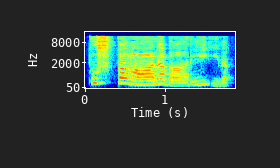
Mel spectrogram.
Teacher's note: Here, see, if you see, no, the Pushpa Mala Bhari, the word is not Mala. The shortening of the final vowel in Mala is due to its being followed by the word called Bharin. The sutram for this is Ishtakeshika Malanam Chitatula Bharishu.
